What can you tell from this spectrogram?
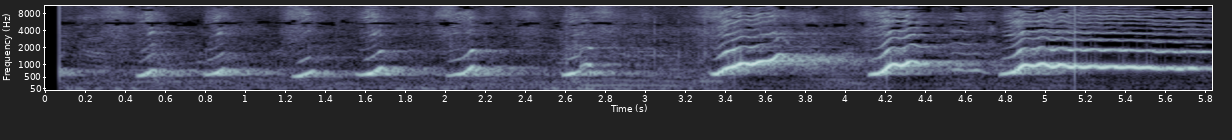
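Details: A white-handed gibbon at Asahiyama Zoo, recorded 26 September 2019, gives a run of short rising hoots that swell into longer, louder whooping notes.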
